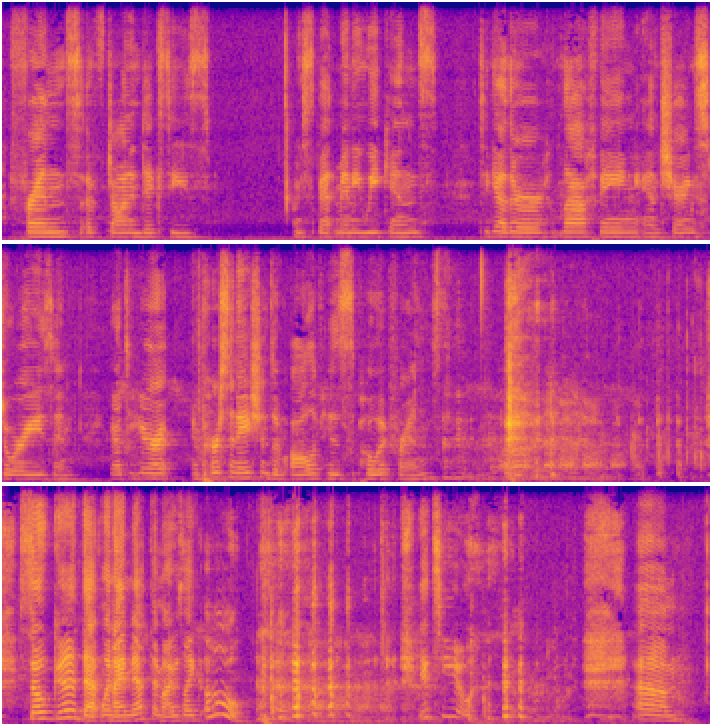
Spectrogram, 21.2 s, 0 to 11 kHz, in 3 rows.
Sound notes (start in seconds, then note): 12.4 laughs; 18.8 laughter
